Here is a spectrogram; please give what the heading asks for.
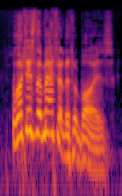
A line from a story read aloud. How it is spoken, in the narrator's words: said sharply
